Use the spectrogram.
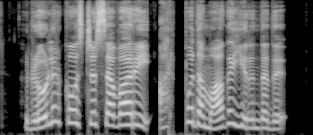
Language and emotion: Tamil, happy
